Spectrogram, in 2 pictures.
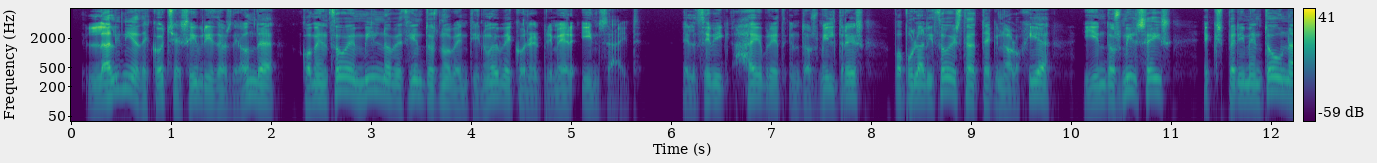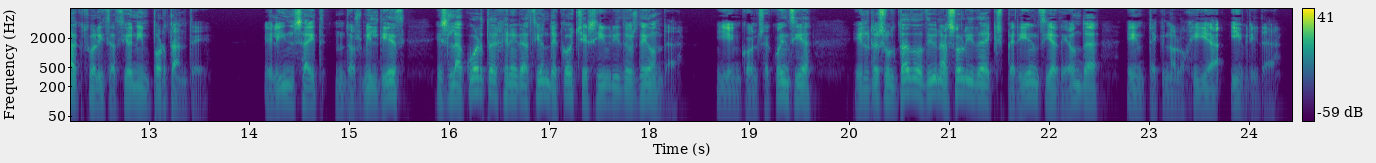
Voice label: euro spanish vo elearning; honda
